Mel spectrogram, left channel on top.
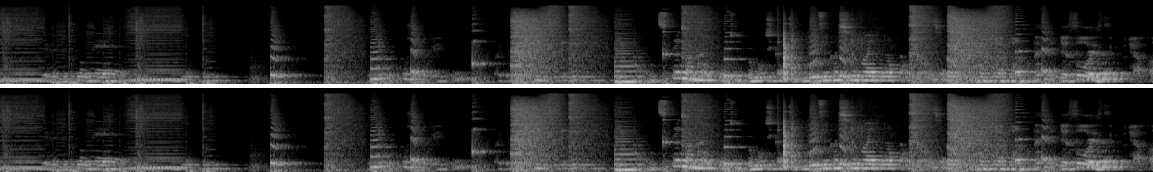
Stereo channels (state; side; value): identical; both; correlation 1.00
